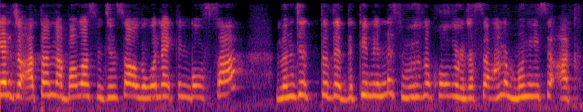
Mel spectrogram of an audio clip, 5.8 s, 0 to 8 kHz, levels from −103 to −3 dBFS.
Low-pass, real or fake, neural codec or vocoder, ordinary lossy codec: 7.2 kHz; fake; codec, 16 kHz, 1.1 kbps, Voila-Tokenizer; none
